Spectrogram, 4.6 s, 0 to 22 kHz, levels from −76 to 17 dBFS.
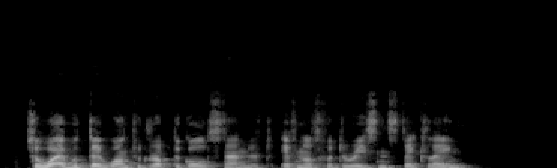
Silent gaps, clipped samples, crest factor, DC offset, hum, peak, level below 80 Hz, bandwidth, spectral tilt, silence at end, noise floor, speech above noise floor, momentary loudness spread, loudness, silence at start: none; under 0.1%; 20 dB; under 0.1%; none; 0 dBFS; -60 dBFS; 9.6 kHz; -5 dB/octave; 0.75 s; under -90 dBFS; over 71 dB; 11 LU; -19 LUFS; 0.25 s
